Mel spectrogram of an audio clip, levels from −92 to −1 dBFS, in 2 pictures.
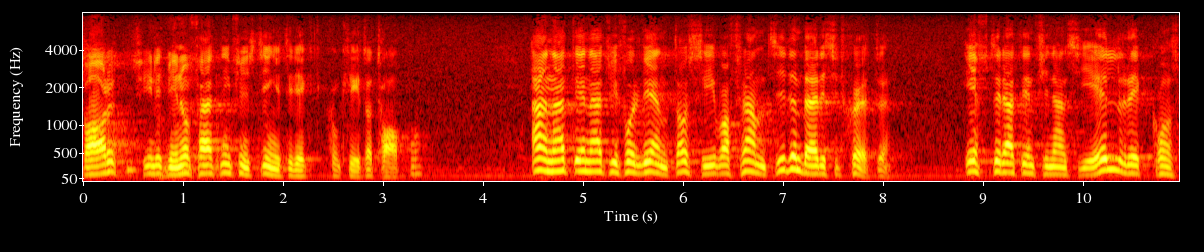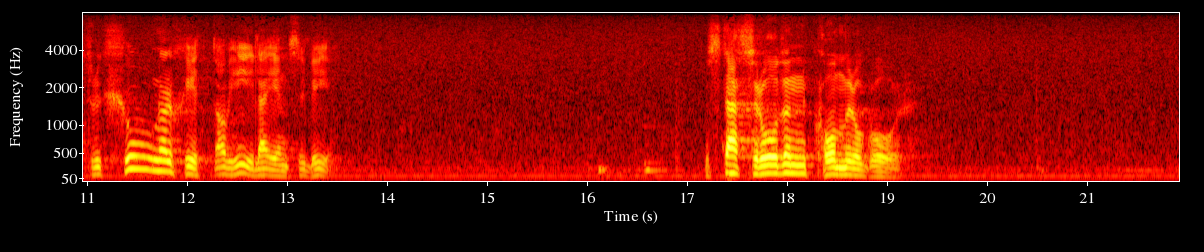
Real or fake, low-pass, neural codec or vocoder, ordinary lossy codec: real; none; none; none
